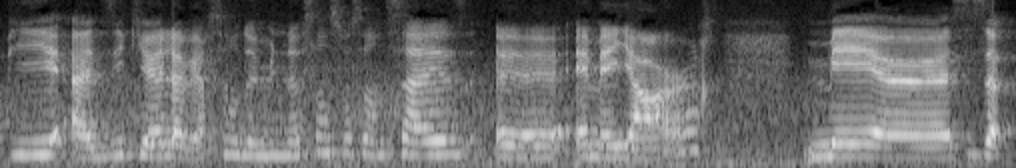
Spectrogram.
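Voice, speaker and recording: A young woman with a Québécois French accent talks to her camera in a loose, chatty vlog style, sprinkling in casual fillers. Her voice sits a little high and sounds bright and sharp. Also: slight background noise. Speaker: vlogger. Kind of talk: casual chat to camera, film review.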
